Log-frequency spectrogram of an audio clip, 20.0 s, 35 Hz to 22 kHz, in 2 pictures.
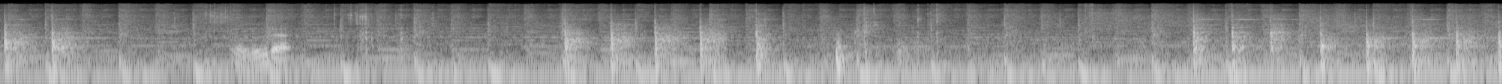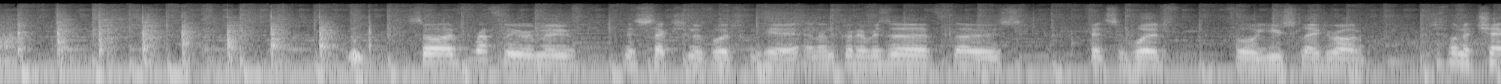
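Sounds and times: hammer striking chisel into wood: 0:00.0 - 0:00.6, 0:03.8 - 0:05.8, 0:08.0 - 0:12.5
background music: 0:00.0 - 0:20.0.

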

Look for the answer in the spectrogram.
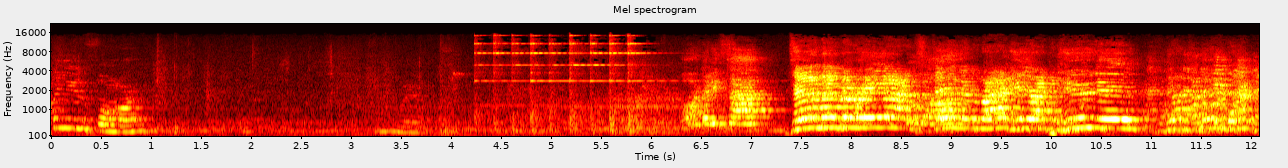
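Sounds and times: small bell rung rapidly: 0:04.2 - 0:06.4.

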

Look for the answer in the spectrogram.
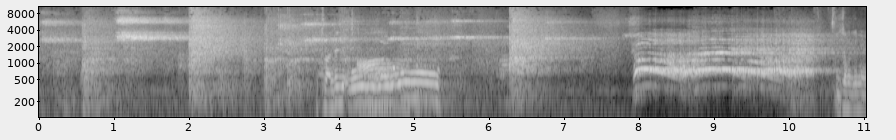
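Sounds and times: person shouting high-pitched: 0:04.2 - 0:05.4.

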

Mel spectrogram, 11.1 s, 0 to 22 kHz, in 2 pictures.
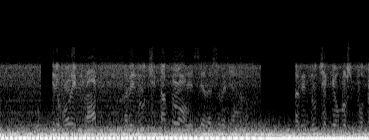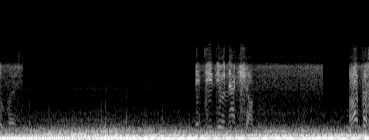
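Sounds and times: light aircraft engine droning: 0:00.0 - 0:11.0
voice over headset intercom: 0:00.8 - 0:05.9, 0:08.5 - 0:11.0.

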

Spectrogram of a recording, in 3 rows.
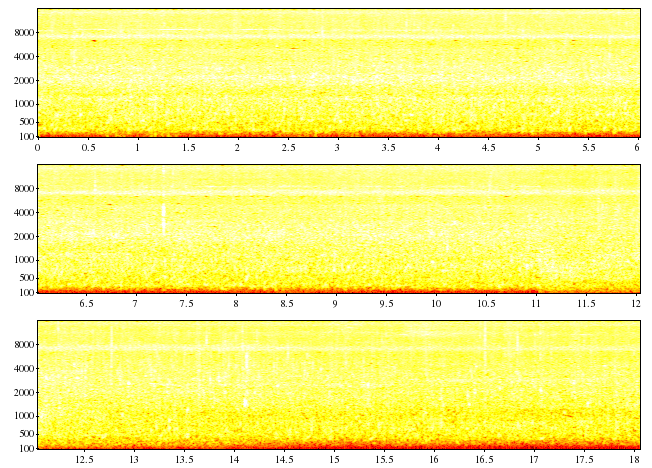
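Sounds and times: stream flowing water: 0:00.0 - 0:18.0.

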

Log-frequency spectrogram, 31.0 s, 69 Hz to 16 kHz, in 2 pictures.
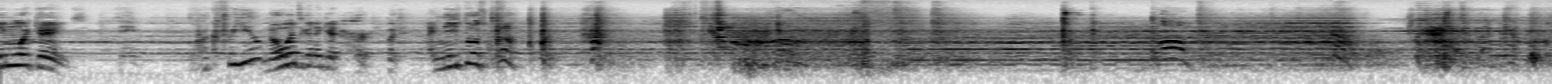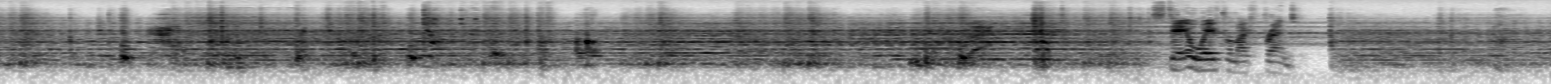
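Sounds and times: film soundtrack music: 0:00.0 - 0:31.0
sharp hits: 0:13.5 - 0:27.1.

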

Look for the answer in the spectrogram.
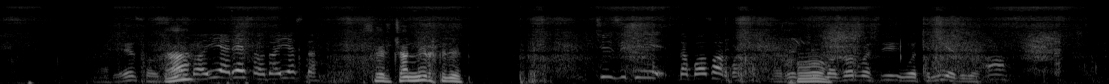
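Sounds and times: broom sweeping grain: 0:00.0 - 0:11.0
grain sliding on shovel: 0:00.0 - 0:11.0.

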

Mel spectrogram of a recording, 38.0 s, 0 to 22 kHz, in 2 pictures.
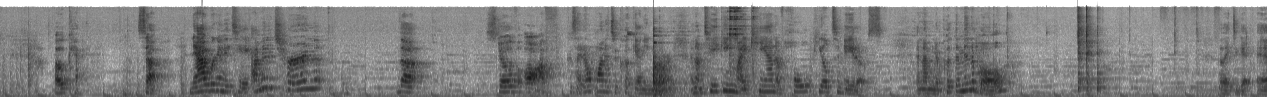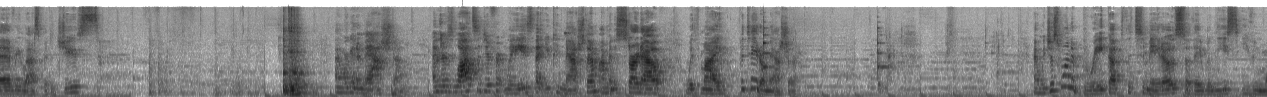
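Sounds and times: soft background music: 0:00.0 - 0:38.0.

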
